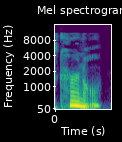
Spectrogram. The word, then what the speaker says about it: colonel: It's spelled c o l o n l but pronounced as kernel. Yes, like the part of a popcorn or a seed.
